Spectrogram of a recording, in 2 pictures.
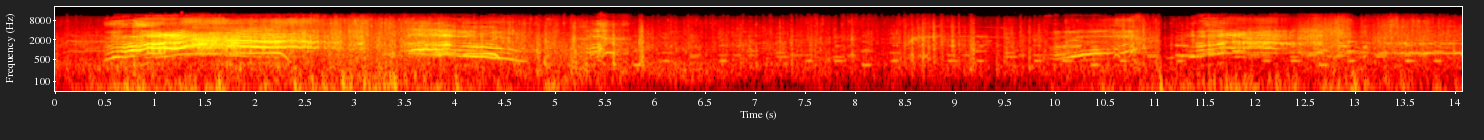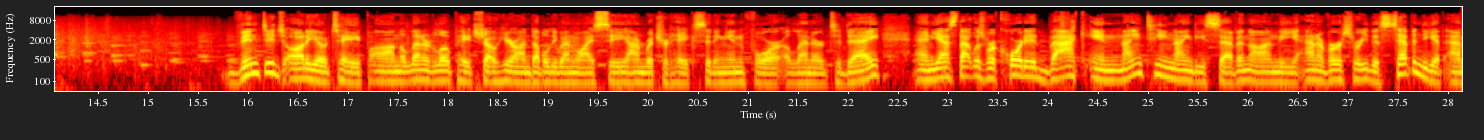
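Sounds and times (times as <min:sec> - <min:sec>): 
roller coaster riders screaming on a big drop: 0:00.0 - 0:05.8, 0:08.5 - 0:14.5
roller coaster rattling and rumbling ride noise: 0:00.0 - 0:23.5
speech: 0:15.9 - 0:28.1.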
